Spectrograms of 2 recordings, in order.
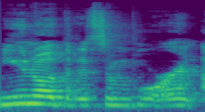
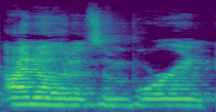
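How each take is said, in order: First: "You" pressed a little harder, rest of the line even; stress on you. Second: "I" pressed a little harder, rest of the line quick; stress on I. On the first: Podcast host to listeners, light stress on "You". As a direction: hit "You" to tell the listener the point is already theirs. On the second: Podcast host agreeing with listeners, light stress on "I", quick. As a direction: tap "I" to agree along with them. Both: Shown as a demonstration. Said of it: "contrast between you and I".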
